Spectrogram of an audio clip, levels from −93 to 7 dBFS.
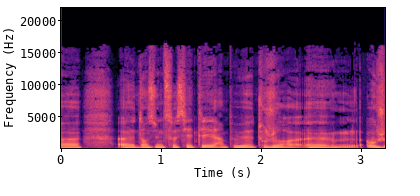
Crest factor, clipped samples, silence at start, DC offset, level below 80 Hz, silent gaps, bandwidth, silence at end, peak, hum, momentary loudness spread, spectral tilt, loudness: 14 dB; under 0.1%; 0 s; under 0.1%; -52 dBFS; none; 16.5 kHz; 0 s; -4 dBFS; none; 4 LU; -4.5 dB/octave; -19 LUFS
